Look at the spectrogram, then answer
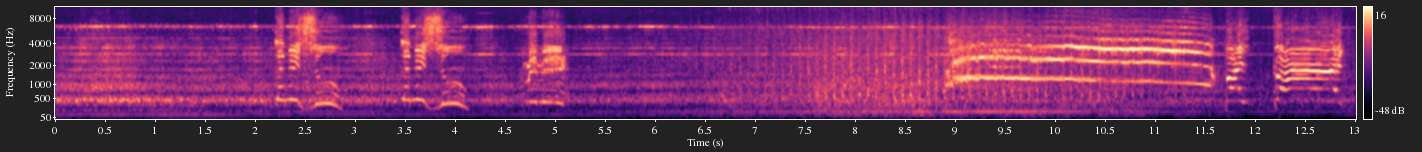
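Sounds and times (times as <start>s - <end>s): person screaming: 8.9s - 12.9s.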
